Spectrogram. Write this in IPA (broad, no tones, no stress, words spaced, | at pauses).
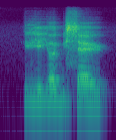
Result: vʲɛjə bʲəsɛy̯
